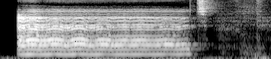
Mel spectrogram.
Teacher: the front of et is going to need a little kick. A little glottal front.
